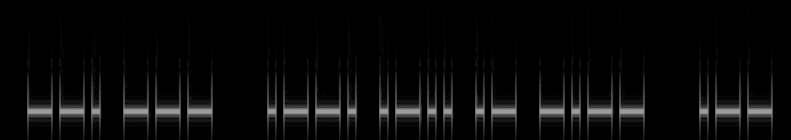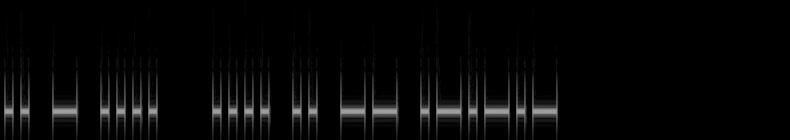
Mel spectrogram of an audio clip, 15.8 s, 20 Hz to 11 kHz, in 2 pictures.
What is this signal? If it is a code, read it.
Morse code, heard as a keyed tone, about 14 wpm, 700 Hz. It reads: GO PLAY WITH HIM.
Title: Sentences from Top 1500 Words 15wpm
